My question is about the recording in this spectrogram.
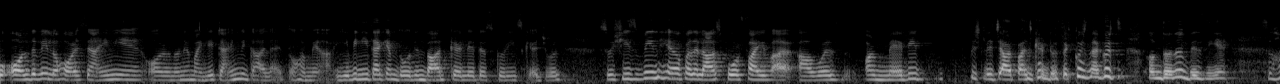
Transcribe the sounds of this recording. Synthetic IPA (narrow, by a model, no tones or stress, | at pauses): oʔɔːld̪əʋeːlɐɦɔːɾseaːĩwĩɦɛ̃ɔ̰ːɾʊnɦõːneɦɐmaːɾelieʈaːɪ̃mːɪ̃kaːla̰ːɛ̰t̪oɦɐmḛ̃jeːbʱinɐ̃ɦĩt̪ʰakeɦɐ̃md̪oːd̪ɪnbaːt̪kɐɾleːt̪ʰẽʊskoɾiːskɛ̰ːd͡ʒuəl | soːʃiːzbĩːnɦiəɾfɔɾd̪əlaːsʈfoːɾfaːɪʋ̰aːʋəɾzɔːɾmɛ̃ːbʱi | pɪt͡ʃʰlet͡ʃaːɾpɐ̃t͡ʃɡʱɐ̃ɳʈõsekʊt͡ʃʰnɐkʊt͡ʃʰhɐmd̪oːnõbɪzĩɦɛ̃ːsoːɦɐ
